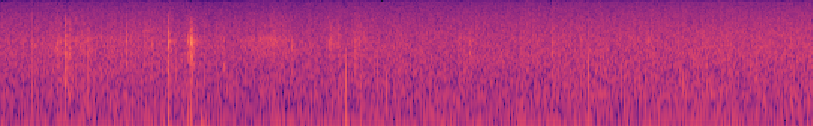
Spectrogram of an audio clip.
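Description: Steady hiss of an old black-and-white film's optical soundtrack, with a few scattered faint clicks.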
